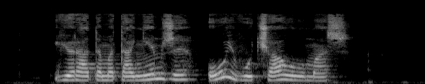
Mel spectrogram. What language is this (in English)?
Mari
